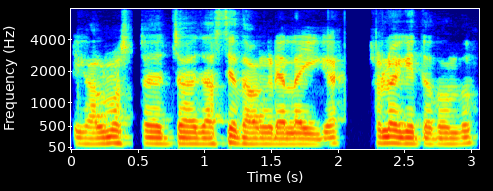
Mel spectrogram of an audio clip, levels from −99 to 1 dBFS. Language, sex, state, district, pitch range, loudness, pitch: Kannada, male, Karnataka, Bijapur, 120-130 Hz, -18 LUFS, 125 Hz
